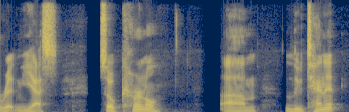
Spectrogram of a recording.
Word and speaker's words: Lieutenant: yes so Colonel um Lieutenant sometimes in Canada we say leftenant which I don't know where that comes from very British no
